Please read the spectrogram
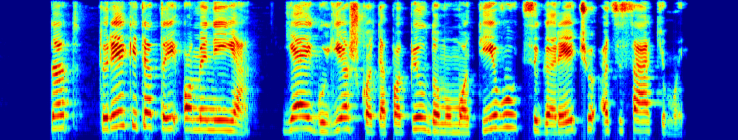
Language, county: Lithuanian, Utena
